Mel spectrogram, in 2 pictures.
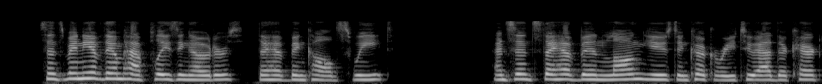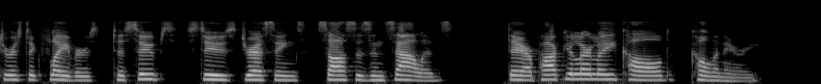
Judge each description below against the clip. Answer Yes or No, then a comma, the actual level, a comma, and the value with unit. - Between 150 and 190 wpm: No, average, 140 wpm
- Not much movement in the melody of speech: Yes, narrow, 1.9 semitones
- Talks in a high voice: Yes, high, 215 Hz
